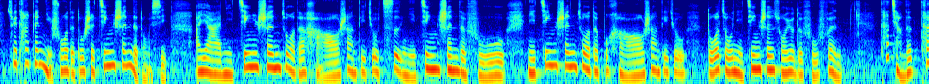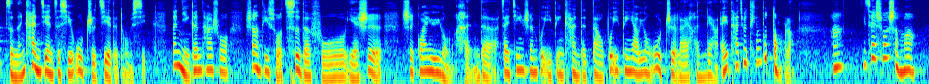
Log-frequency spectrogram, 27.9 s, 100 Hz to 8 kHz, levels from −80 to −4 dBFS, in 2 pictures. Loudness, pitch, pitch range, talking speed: -26 LUFS, 195 Hz, 170-225 Hz, 255 characters per minute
